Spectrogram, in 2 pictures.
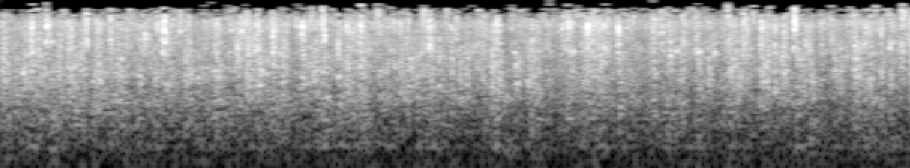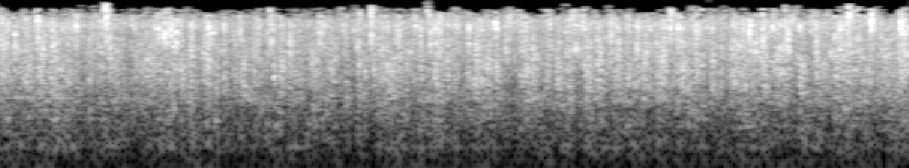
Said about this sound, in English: if you hear the rain falling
